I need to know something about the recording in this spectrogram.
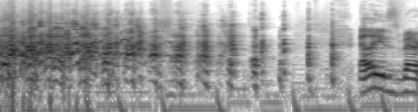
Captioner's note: laughing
